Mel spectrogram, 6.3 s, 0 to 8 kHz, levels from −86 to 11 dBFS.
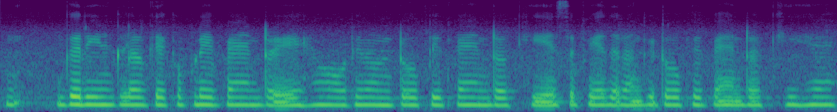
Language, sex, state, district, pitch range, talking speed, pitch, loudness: Hindi, female, Haryana, Rohtak, 195-205 Hz, 180 wpm, 200 Hz, -18 LUFS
